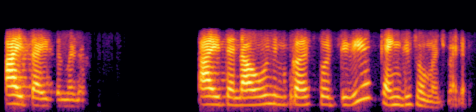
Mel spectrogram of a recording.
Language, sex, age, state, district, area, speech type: Kannada, female, 18-30, Karnataka, Belgaum, rural, conversation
